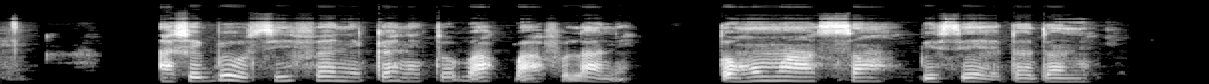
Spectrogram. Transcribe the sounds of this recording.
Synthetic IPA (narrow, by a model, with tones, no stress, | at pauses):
a˨ʃe˧ɡ͡be˦o˦˨si˨˦fɛ˦nĩ˧kɛ˦nĩ˧to˦ba˦k͡pa˧˨fṵ˨˦la̰˦˨nĩ˨˦ | tɔ˧hũ˦mãː˦˧sã˦ɡ͡be˧se˦ɛ˨dã˧dã˦nĩ˧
